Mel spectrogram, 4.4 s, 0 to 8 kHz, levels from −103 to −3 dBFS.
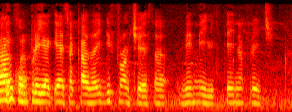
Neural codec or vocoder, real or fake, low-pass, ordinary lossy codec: vocoder, 44.1 kHz, 80 mel bands, Vocos; fake; 7.2 kHz; none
